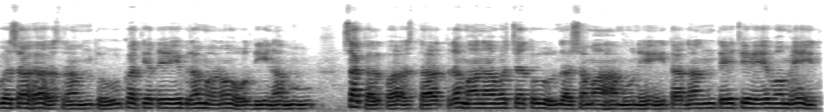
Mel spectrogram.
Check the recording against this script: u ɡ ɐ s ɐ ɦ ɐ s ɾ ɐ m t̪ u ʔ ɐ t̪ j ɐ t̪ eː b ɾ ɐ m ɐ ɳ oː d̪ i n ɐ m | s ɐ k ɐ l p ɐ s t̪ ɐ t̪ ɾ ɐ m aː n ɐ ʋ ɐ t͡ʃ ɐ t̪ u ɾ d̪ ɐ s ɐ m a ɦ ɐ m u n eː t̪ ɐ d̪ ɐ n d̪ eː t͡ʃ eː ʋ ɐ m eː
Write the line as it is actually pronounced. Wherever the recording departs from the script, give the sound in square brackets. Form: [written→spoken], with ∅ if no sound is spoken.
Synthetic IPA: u ɡ ɐ s ɐ ɦ ɐ s ɾ ɐ m t̪ u [ʔ→k] ɐ t̪ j ɐ t̪ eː b ɾ ɐ m ɐ ɳ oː d̪ i n ɐ m | s ɐ k ɐ l p ɐ s t̪ ɐ t̪ ɾ ɐ m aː n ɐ ʋ ɐ t͡ʃ ɐ t̪ u ɾ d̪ ɐ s ɐ m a ɦ ɐ m u n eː t̪ ɐ d̪ ɐ n [d̪→t̪] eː t͡ʃ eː ʋ ɐ m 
